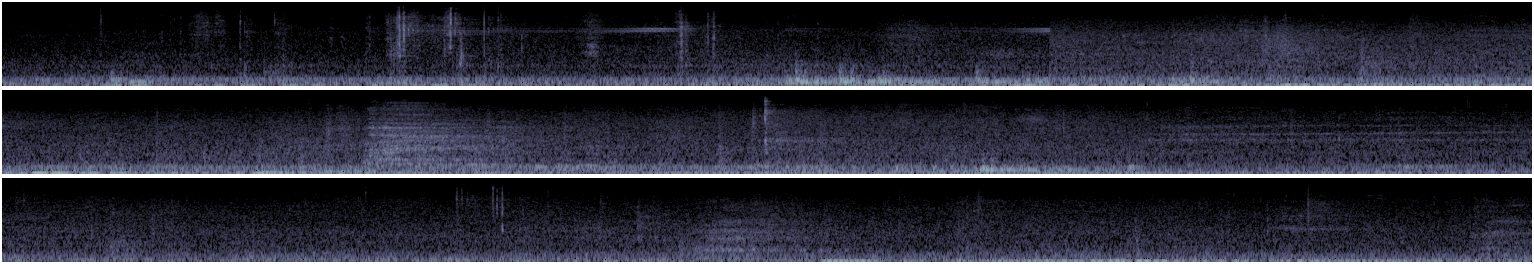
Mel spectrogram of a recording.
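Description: Steady rain patters and hisses continuously on leaves outside a window, with scattered drips standing out and a low, distant rumble of thunder underneath. No one speaks.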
